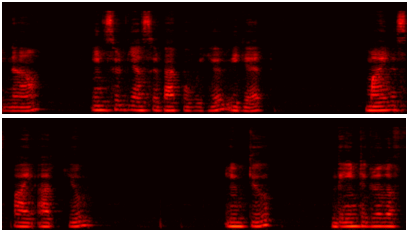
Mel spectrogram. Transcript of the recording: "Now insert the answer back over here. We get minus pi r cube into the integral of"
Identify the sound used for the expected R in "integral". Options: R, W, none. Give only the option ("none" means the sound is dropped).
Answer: R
